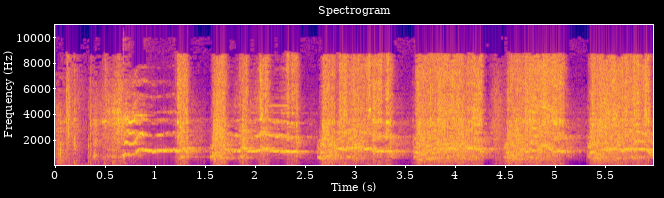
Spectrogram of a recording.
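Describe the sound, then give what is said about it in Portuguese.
A dog lets out a high, wavering whine, followed by a rapid series of harsh, strained yelps and gasps in short repeated bursts, with no one speaking. “Olha como é que ele fica depois. Só os ataques que dá nele.”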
